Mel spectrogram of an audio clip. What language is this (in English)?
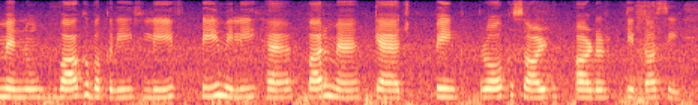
Punjabi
